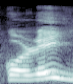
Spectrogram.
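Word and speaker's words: Comte: সংক্ষেপে কোত লেখা হয়েছে উনার স্পেলিংটা আমরা বলি কো বাট এখানে এমটা উজ্য থাকে অর্থাৎ এম নামটা উচ্চারণ করি না বাট এম আছে উনার নামে অগস্ট কোতে সিও এমটিই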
